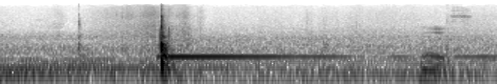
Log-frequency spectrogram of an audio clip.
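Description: A single sharp tap a little under a second in, followed by a short ringing tone that fades away.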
